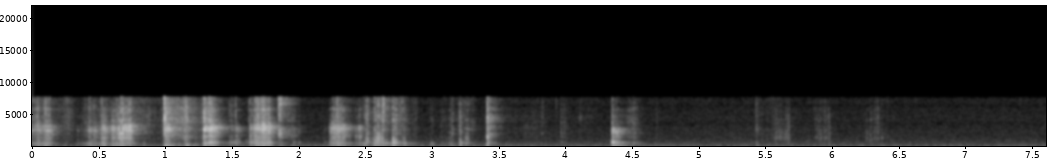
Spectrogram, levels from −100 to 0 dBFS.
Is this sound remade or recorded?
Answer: recorded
